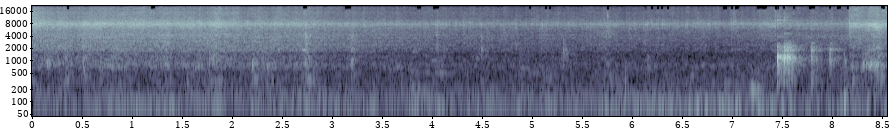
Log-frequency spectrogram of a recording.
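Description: Spice masala being sautéed in oil in a pan for chicken rassa, with a steady low sizzle under intermittent scraping and a louder clink of utensil against metal near the end, close by.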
